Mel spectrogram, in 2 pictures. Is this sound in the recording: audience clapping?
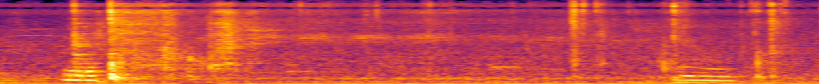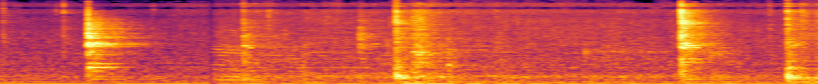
no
